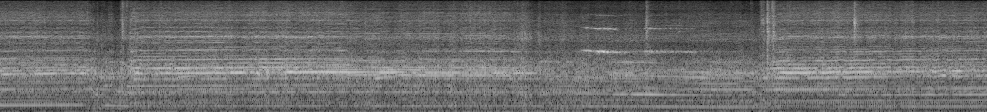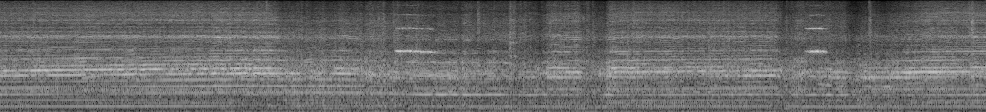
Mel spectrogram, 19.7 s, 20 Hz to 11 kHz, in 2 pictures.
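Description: Peugeot 106 rally car's four-cylinder engine at high revs, heard from inside the cabin at full stage pace. The engine note stays high and steady, with short dips at gear changes about a second in and again several times later.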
